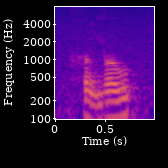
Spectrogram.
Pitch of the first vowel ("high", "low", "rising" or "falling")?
low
